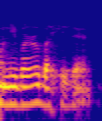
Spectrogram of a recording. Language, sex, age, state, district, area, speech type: Assamese, male, 18-30, Assam, Udalguri, rural, spontaneous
